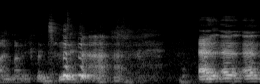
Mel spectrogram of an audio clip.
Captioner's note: laughs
